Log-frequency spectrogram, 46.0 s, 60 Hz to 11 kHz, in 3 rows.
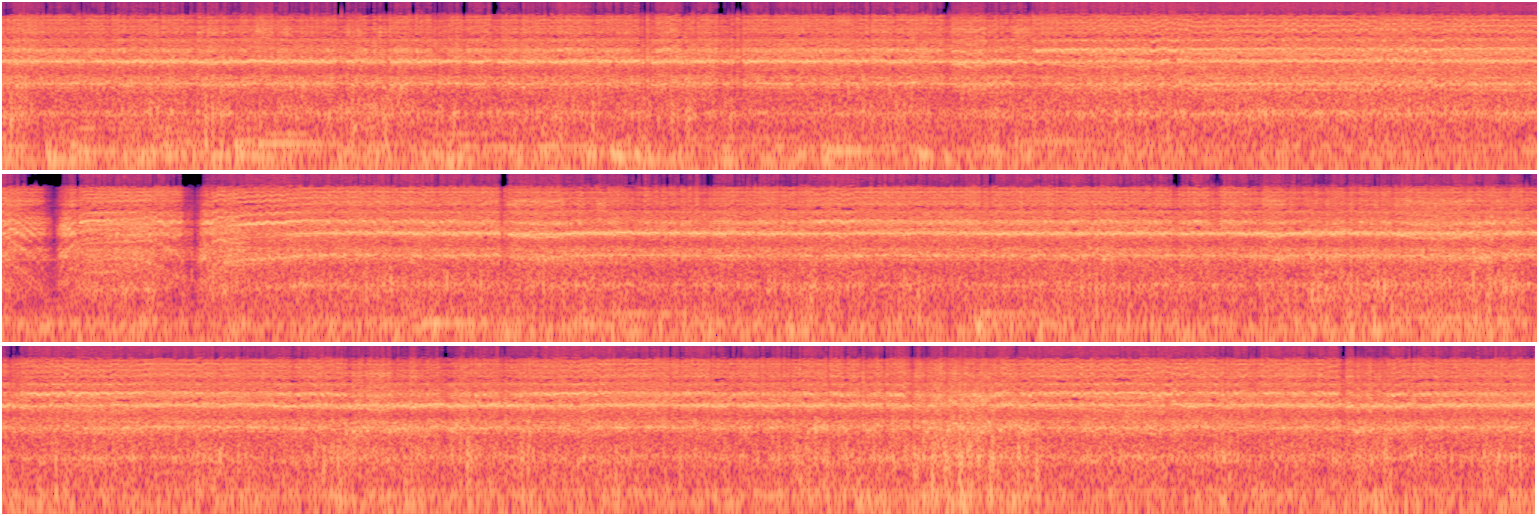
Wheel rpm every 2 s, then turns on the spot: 230, 230, 230, 240, 230, 220, 210, 190, 120, 210, 230, 230, 230, 230, 230, 220, 230, 220, 230, 230, 220, 220, 230.
none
